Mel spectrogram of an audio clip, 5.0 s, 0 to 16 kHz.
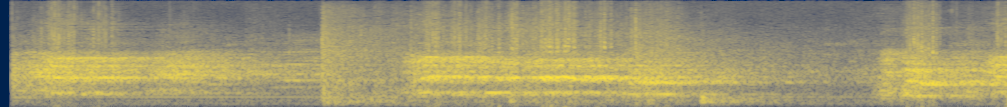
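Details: Dog barking at The Barking Lot, recorded 14 October 2017. Loud, harmonic barks run together almost without pause, with sharp, forceful onsets at the start, midway and near the end.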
